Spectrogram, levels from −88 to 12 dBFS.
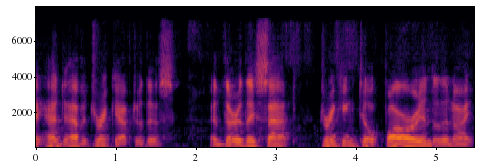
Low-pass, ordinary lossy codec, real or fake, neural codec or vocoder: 7.2 kHz; MP3, 64 kbps; fake; codec, 24 kHz, 3.1 kbps, DualCodec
